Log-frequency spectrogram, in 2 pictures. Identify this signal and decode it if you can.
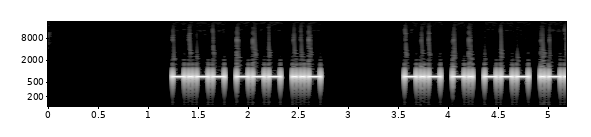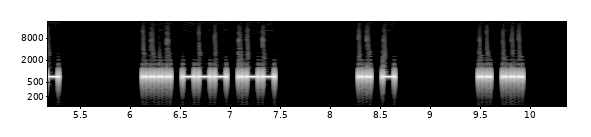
Morse code, heard as a keyed tone, about 32 wpm, 700 Hz. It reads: YOU KNOW HOW IT IS
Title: 3x Word-Spacing - Sentences from Top 100 Words - 30wpm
